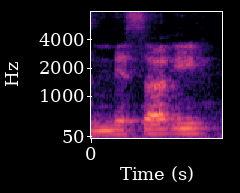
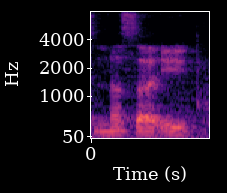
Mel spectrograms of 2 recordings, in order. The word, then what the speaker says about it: Nasa'i: Yeah, some people mispronounce it as Nisa'i, so it's Nasa'i.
